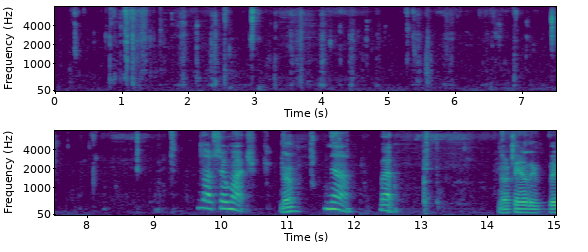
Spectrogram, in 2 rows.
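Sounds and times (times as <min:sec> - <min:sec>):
person chewing crunchy cracker: 0:00.1 - 0:09.5.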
